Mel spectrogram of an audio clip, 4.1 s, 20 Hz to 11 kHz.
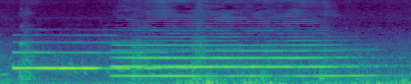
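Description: Horn of the approaching SM31 diesel locomotive: a short blast, then after a brief break a longer blast of about three seconds with a deeper note joining it.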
